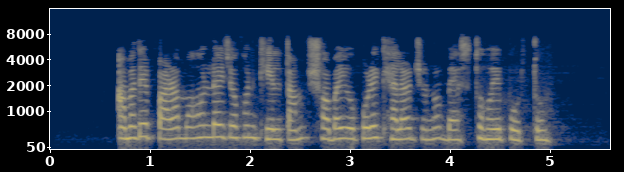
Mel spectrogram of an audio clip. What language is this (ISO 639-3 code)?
ben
